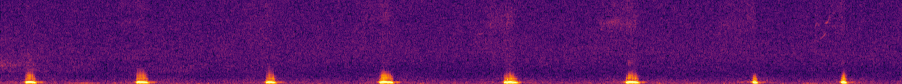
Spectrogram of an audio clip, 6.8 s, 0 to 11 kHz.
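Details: Pet rabbit snoring while asleep indoors: soft snorting breaths repeated about every 0.9 seconds, eight in a row, otherwise quiet.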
